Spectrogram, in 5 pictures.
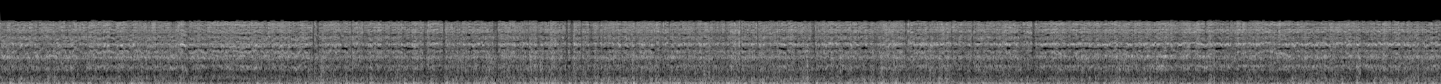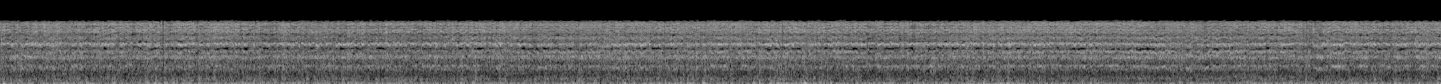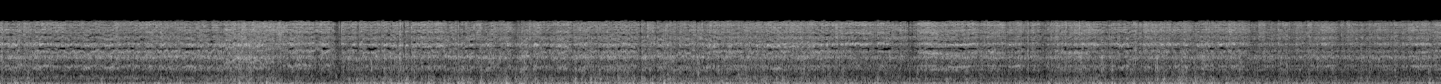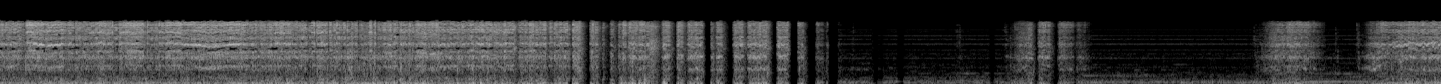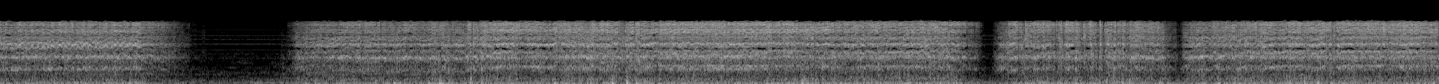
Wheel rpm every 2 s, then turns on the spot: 220, 210, 230, 230, 230, 220, 220, 220, 240, 220, 230, 230, 230, 230, 230, 220, 230, 210, 220, 230, 230, 230, 230, 230, 220, 160, 30, 20, 60, 110, 80, 200, 220, 190, 150, 210.
52-54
